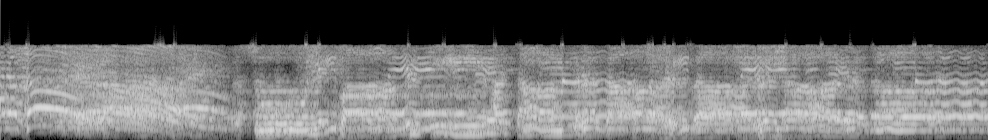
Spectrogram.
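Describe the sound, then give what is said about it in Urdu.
A crowd at a naat recitation competition answers a leader's call by shouting the religious slogan Faizan-e-Raza, producing loud voiced chanting in several long bursts separated by brief dips. “نعرہ لگائیے فیضان رضا.”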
